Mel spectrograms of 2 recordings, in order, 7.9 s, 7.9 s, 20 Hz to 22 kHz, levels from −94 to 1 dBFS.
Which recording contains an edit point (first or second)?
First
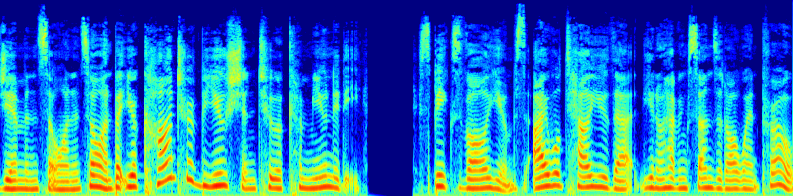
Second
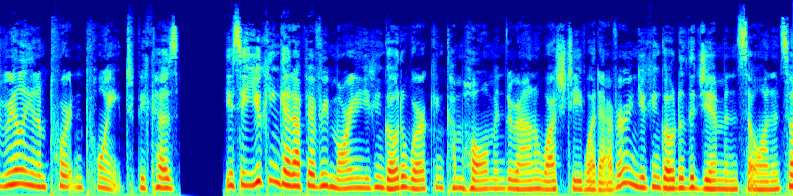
second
